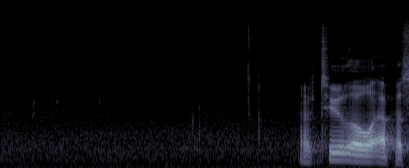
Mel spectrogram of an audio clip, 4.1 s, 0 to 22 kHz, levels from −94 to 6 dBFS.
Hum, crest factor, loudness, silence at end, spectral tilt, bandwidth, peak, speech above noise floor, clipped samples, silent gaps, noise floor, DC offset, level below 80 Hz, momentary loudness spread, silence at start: none; 22 dB; -36 LUFS; 0 s; -6 dB/octave; 12.5 kHz; -20 dBFS; 41 dB; under 0.1%; none; -78 dBFS; under 0.1%; -86 dBFS; 19 LU; 3 s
